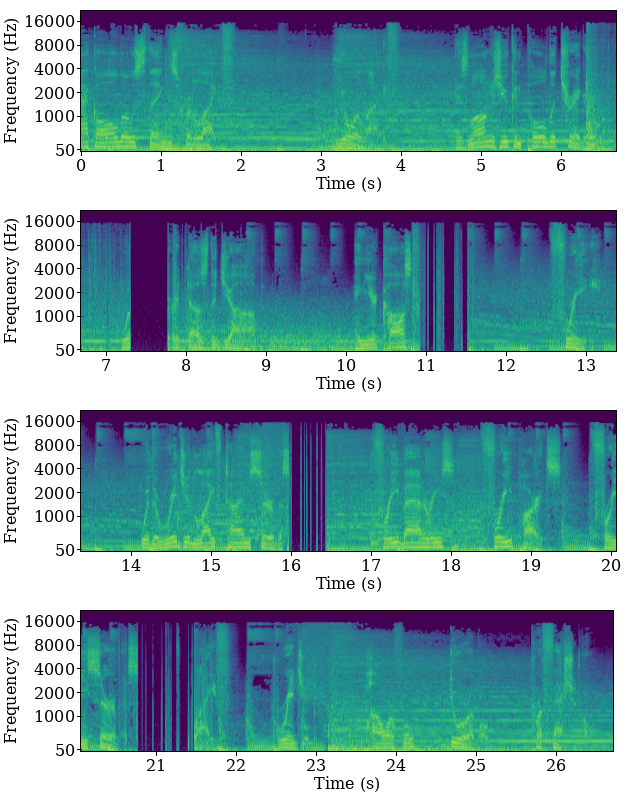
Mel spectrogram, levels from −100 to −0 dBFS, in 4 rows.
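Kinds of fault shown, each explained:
Intermittent contact: The sound breaks up four times, at 7.00 to 8.04 s, 10.84 to 11.62 s, 15.70 to 16.74 s and 20.54 to 21.71 s, with crackle at the edges. In each episode the signal drops out for about 0.48, 0.60, 0.48 and 0.71 s respectively, leaving hiss. A loose cable or plug is momentarily losing connection, so the signal path opens and then scrapes shut again.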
